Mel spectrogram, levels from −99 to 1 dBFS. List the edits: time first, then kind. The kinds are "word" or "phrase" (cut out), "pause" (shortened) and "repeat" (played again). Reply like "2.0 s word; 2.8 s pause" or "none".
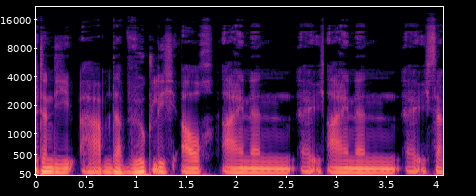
2.9 s repeat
